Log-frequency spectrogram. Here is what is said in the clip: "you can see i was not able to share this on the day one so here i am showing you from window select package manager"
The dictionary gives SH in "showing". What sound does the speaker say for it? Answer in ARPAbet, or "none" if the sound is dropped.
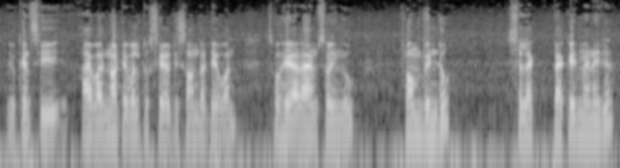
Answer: S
